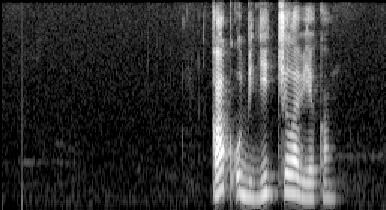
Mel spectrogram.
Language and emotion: Russian, neutral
